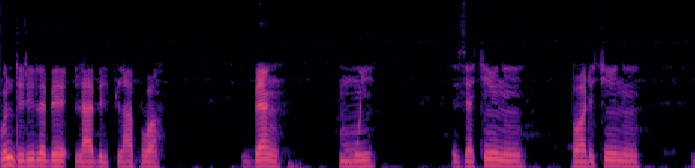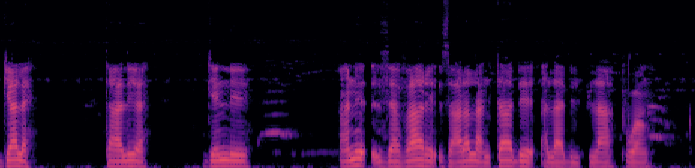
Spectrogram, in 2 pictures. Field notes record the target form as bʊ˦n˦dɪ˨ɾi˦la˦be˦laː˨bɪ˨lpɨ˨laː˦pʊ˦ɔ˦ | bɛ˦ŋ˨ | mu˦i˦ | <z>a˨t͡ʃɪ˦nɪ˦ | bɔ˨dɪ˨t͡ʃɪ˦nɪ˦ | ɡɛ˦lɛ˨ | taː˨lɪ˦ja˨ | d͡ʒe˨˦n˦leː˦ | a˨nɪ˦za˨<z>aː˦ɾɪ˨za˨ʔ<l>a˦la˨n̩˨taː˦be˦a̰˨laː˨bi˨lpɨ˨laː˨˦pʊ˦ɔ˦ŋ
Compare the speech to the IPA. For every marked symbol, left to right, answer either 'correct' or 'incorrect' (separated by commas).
correct, incorrect, correct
